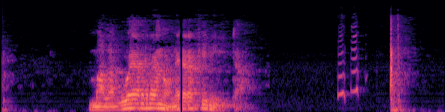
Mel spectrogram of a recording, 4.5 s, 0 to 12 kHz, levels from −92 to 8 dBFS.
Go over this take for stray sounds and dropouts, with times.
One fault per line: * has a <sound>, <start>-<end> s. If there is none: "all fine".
* has a dropout, 1.8-1.8 s
* has a laugh, 3.4-3.7 s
